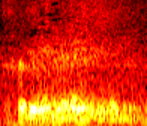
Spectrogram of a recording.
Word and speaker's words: fifty: Notice, by the way, that there the accent is on fifth, even though it might not sound that way to you. Believe me, it is. The moving tone, tip, is unstressed.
